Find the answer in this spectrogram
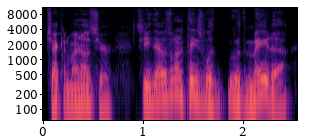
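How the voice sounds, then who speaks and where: A man's voice: mid-range voice, lively intonation, very fast, mellow, no room sound, clean studio sound. A man with a Midwestern accent hosting a solo leadership advice talk, conversational and prone to digressions and self-corrections. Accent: Midwestern American. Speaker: leadership channel host.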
